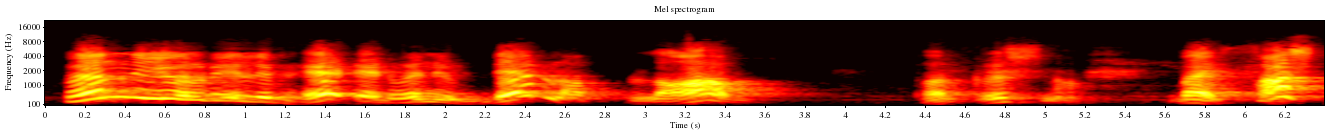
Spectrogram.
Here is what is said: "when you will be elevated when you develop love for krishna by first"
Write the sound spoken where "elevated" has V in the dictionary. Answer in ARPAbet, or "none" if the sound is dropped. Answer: B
